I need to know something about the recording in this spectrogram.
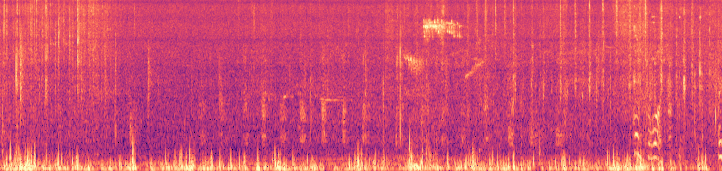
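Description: Low, steady rumbling and crackling of wind buffeting the phone's microphone outdoors.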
